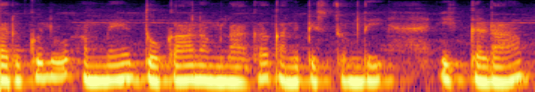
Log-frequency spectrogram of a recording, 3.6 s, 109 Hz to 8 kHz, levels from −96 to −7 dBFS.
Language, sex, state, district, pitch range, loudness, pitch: Telugu, female, Andhra Pradesh, Guntur, 185-200 Hz, -13 LUFS, 190 Hz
